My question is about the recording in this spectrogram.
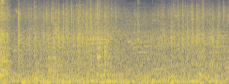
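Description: Fishing boat's engine running with a steady low rumble, with a single knock on deck right at the start.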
